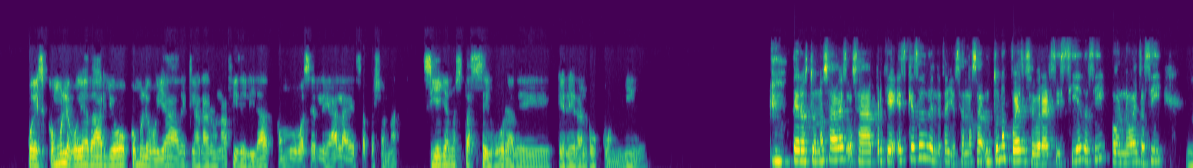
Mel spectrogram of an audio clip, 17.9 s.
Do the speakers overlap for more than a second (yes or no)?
no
